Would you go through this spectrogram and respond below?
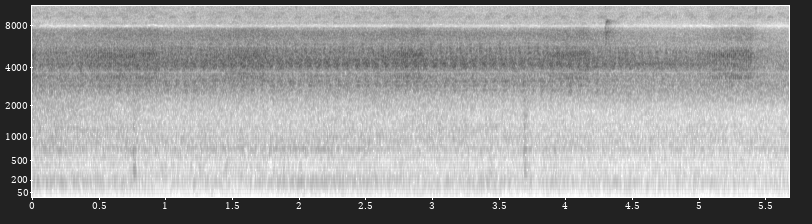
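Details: Neotibicen tibicen, the swamp cicada, sustaining a hissing, finely pulsed high-pitched buzz, with a low hum running beneath and the sound dropping away at the very end.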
